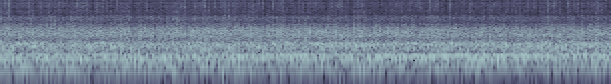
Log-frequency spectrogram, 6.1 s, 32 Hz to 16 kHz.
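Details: Alvis Leonides Mk 25 radial engine in a Percival P.56 Provost trainer, after start-up: deep, steady idle with an even low drumming beat and no misses or knocks, a smooth and healthy normal idle.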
